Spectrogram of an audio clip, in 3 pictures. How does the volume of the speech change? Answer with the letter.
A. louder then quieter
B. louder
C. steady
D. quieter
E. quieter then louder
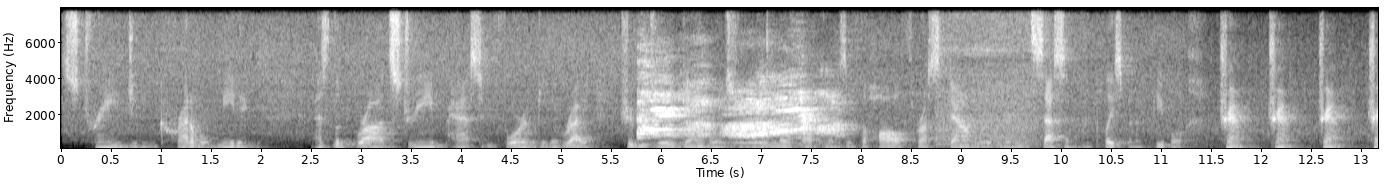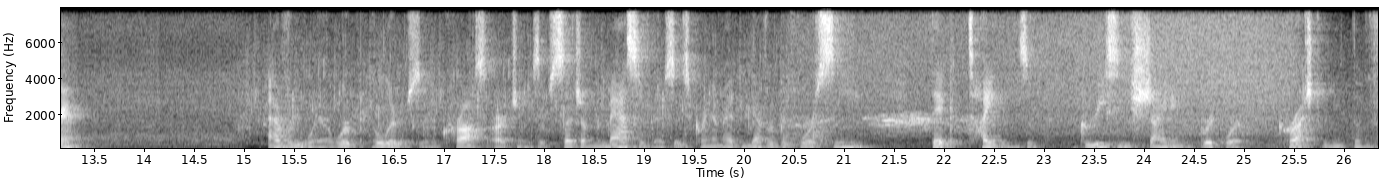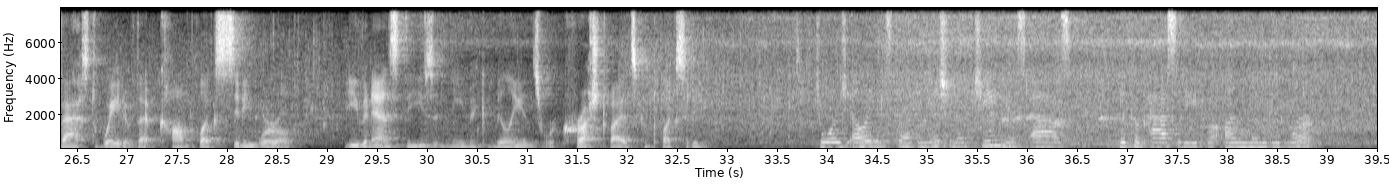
C.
